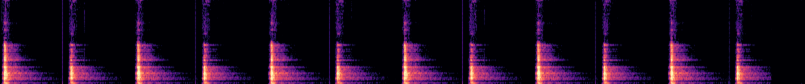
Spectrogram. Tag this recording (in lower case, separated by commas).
clock, tick-tock, mechanisms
